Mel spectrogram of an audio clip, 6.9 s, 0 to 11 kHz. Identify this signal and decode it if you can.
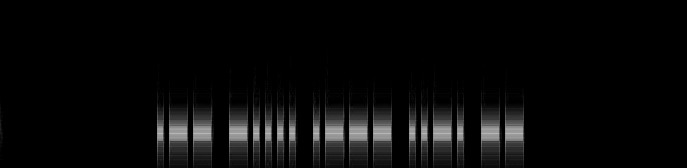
Morse code, heard as a keyed tone, about 20 wpm, 700 Hz. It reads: W6JFM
